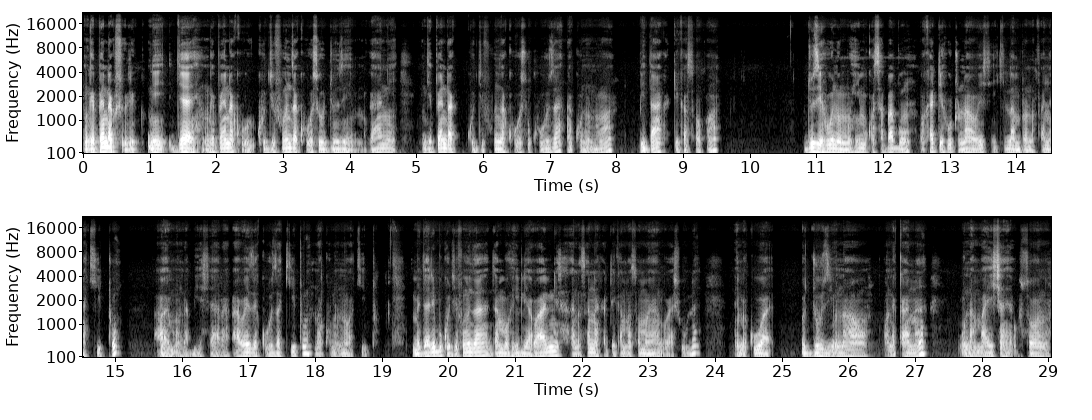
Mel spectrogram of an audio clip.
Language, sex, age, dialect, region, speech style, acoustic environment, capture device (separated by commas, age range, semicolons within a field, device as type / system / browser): Swahili, male, 25-34, Kenya - Nairobi Sheng-influenced, Kenya, focused; relaxed, nature, mobile / Linux / Chrome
